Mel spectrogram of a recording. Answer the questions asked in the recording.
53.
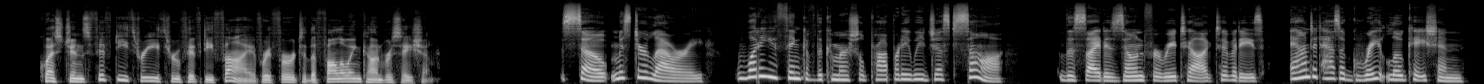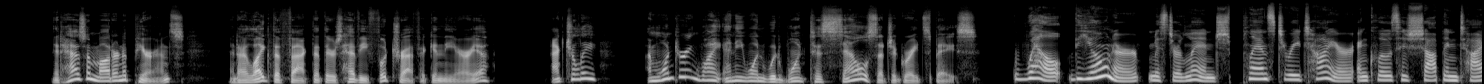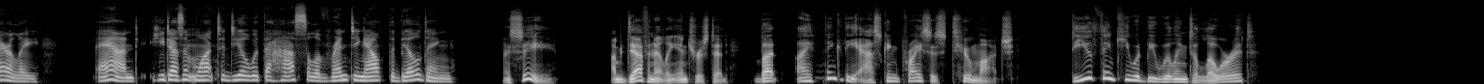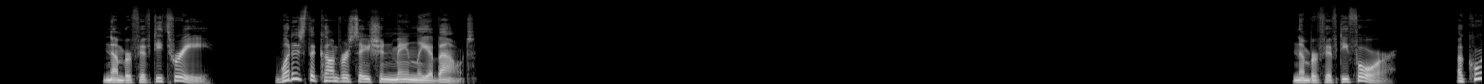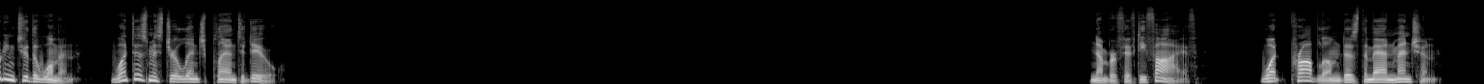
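A commercial property for sale
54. Retire and close his shop
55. The asking price is too high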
